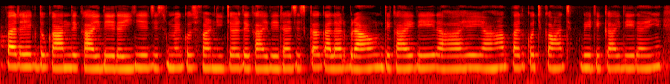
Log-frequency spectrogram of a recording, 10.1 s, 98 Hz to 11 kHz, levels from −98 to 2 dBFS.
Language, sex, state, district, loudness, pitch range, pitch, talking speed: Hindi, female, Maharashtra, Dhule, -40 LUFS, 240-255 Hz, 245 Hz, 175 wpm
